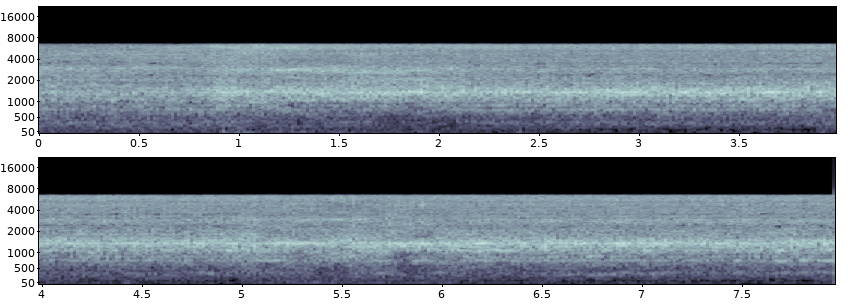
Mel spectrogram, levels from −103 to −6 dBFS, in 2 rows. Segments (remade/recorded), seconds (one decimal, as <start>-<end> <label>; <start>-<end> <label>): 0.0-1.0 recorded; 1.0-2.1 remade; 2.1-5.0 recorded; 5.0-6.1 remade; 6.1-8.0 recorded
